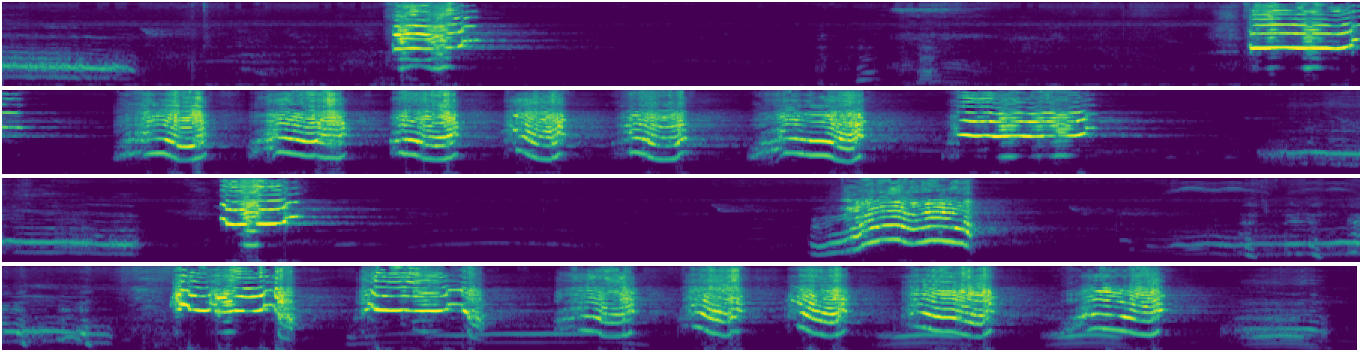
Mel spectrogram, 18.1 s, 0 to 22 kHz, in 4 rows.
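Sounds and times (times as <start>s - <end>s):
cockatoo squawking: 13.0s - 18.0s.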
